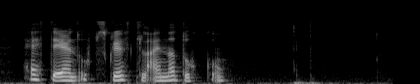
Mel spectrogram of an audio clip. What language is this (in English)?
Faroese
